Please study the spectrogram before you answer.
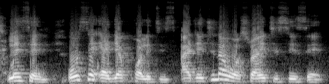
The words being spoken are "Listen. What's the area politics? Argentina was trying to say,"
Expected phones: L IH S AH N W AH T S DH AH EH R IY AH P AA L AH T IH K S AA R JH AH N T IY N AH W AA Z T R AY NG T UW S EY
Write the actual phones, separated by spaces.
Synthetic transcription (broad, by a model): L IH S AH N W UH S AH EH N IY P AA L AH T IH K S AA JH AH N T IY N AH W AA S T R AY NG T UW S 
